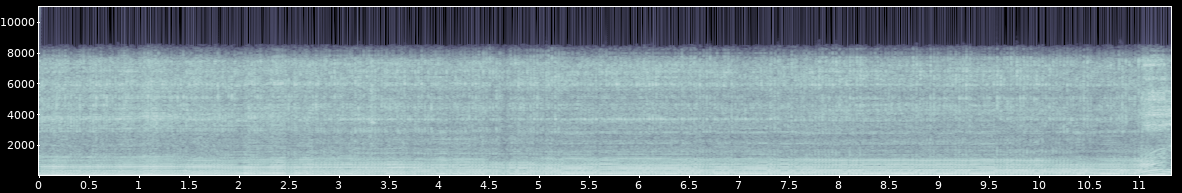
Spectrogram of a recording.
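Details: Shindaiwa PB270 power broom two-stroke after carburetor repair with fresh gas: high, buzzy note holding steady speed without stumbling or surging, then dies away; normal running.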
